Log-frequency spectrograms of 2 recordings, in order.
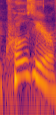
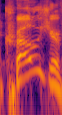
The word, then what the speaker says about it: Crosier: The Crosier fire. Yeah, they're mispronouncing it. It's the Croser fire.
